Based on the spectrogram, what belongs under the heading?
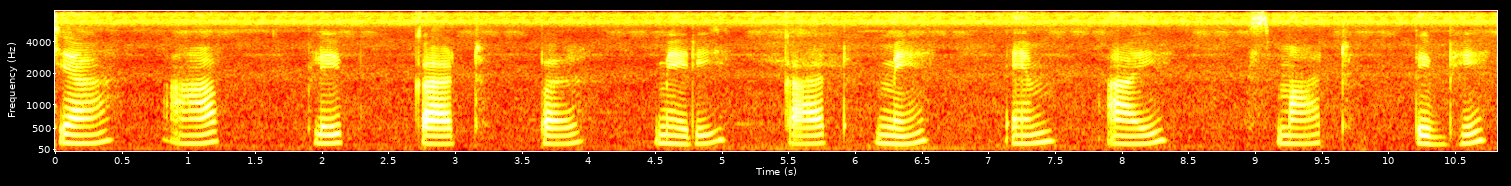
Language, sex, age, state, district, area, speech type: Hindi, female, 45-60, Madhya Pradesh, Chhindwara, rural, read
